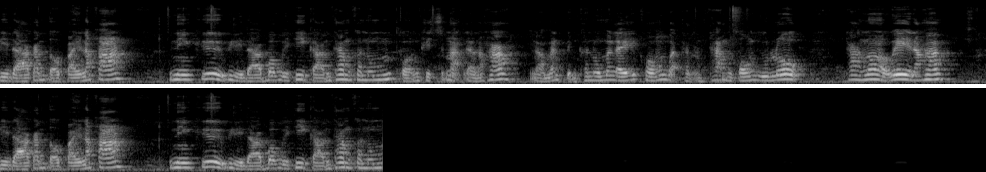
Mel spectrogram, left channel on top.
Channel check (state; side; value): drops out; right; at 3.9 s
